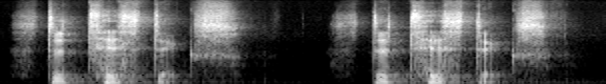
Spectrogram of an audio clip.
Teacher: at the front statistics not EST statistics but statistics number two the T in the middle makes a t sound not a D sound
